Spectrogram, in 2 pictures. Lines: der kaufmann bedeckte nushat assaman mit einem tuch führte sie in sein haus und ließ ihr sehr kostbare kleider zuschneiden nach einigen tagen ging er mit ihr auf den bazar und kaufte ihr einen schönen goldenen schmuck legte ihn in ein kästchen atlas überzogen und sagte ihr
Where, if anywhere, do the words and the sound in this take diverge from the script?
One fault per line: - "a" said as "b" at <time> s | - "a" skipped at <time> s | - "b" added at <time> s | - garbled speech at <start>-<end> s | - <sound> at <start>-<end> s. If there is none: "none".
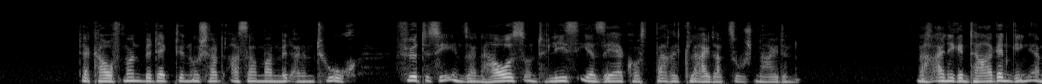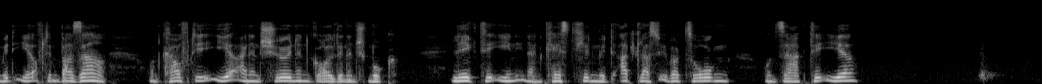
- "mit" added at 16.4 s
- whoosh at 20.2-20.5 s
